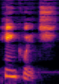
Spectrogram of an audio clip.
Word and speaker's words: Panguitch: I cannot pronounce this town, nor have I ever heard of it, but Panguitch and North Pinguitch. Pinguitch. Thank Pinkwich. Thank you.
